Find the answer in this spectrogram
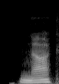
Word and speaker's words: knock: t did you Circle G H number six knock knock k n o c k did you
